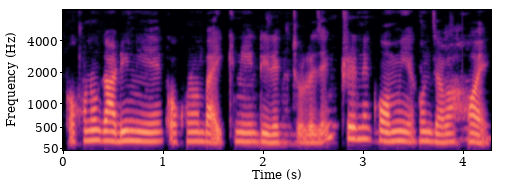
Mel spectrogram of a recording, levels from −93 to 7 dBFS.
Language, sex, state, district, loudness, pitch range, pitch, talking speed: Bengali, female, West Bengal, North 24 Parganas, -18 LUFS, 185-205 Hz, 195 Hz, 225 wpm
